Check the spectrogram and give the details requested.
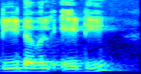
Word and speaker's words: DAAD: So one website that you could definitely refer, that's also by the German government, is DAD, pronounces like DAAD.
